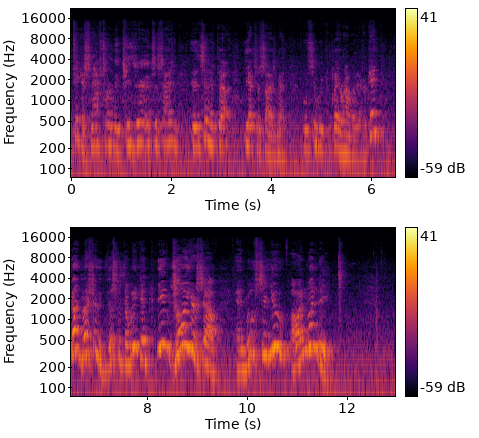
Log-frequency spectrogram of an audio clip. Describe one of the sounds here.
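An elderly man talks energetically close by.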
